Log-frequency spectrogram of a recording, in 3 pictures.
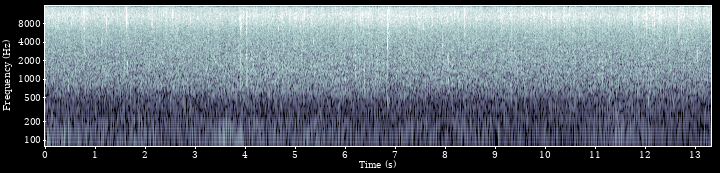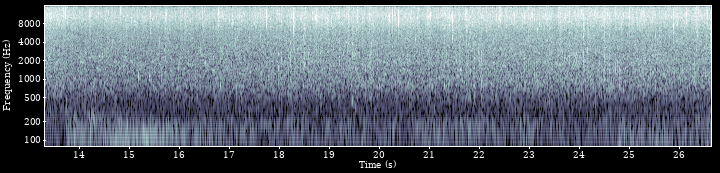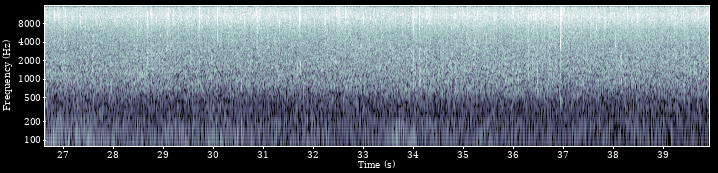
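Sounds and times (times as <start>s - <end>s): steady rainfall: 0.0s - 39.9s
low rumble of thunder: 13.6s - 17.7s.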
